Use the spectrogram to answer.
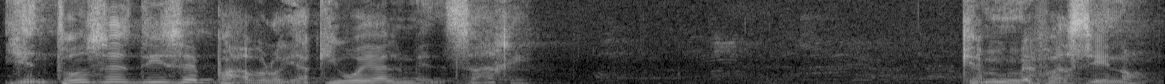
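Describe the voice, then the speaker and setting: A man preaching a sermon as pastor, swinging from loud shouted passages to quiet, confiding asides. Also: a little high, very animated, unhurried, slight background noise. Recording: long hall reverb.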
